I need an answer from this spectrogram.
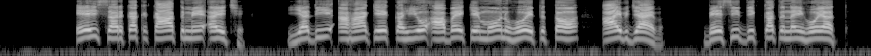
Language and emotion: Maithili, neutral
